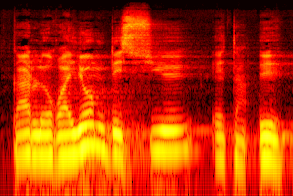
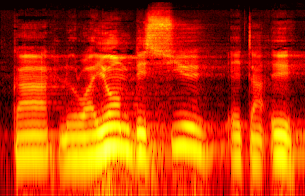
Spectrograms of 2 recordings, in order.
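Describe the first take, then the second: No difference in how they are said.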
